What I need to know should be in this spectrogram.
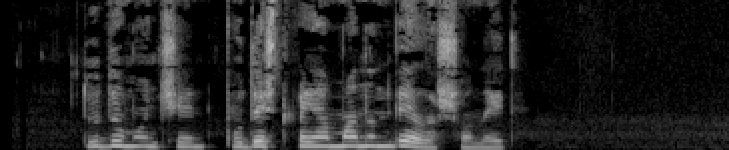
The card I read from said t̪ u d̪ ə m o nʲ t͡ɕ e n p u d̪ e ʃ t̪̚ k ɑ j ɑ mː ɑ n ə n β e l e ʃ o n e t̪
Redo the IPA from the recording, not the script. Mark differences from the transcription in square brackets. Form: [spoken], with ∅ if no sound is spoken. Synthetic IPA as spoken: t̪ u d̪ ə m o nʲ t͡ɕ e n p u d̪ e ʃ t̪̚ k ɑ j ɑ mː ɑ n ə n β e l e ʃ o n e t̪

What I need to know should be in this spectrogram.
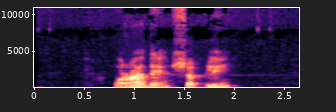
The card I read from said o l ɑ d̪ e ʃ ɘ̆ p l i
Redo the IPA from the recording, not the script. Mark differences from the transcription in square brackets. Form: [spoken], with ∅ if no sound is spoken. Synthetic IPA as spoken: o [ɾ] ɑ d̪ e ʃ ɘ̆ p l i

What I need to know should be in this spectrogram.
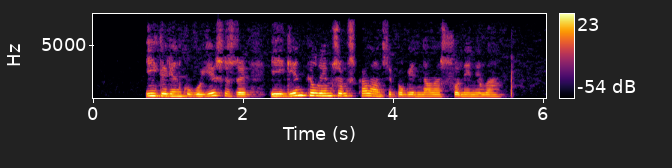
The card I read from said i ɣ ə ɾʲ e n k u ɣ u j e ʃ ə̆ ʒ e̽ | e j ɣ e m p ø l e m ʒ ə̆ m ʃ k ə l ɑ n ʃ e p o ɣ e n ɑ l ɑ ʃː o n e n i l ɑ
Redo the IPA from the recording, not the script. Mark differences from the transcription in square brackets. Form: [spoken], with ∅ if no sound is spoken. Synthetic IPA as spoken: i ɣ ə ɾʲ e n k u ɣ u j e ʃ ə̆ ʒ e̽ | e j ɣ e [n] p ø l e m ʒ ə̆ m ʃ k [ɑ] l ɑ n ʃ e p o ɣ e [nː] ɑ l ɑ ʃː o n e n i l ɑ

